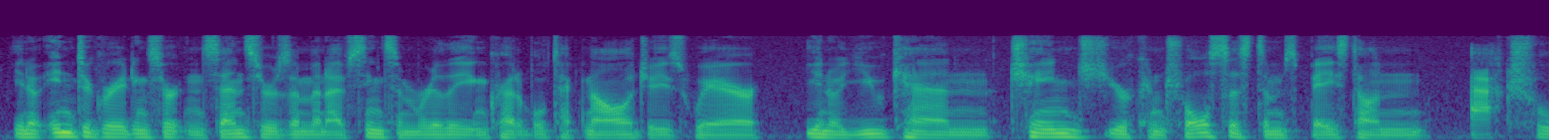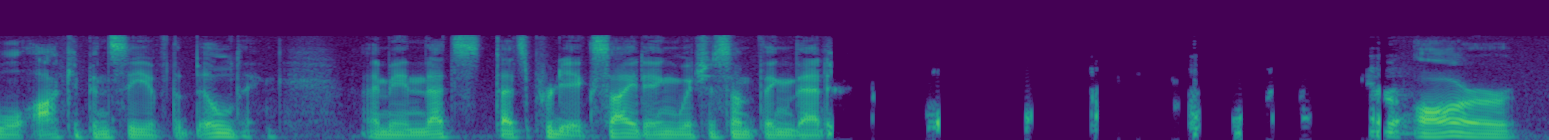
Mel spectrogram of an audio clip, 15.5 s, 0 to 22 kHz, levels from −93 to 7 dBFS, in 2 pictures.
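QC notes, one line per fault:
11.87–11.92 s, 12.36–12.48 s, 13.2–13.26 s, 13.68–14.82 s: other side's voice leaking through. A second voice sits behind the talker, mostly about 15 dB down, near 5 dB down at 12.36 s. This is likely residual loudspeaker echo. On the spectrogram it shows as faint, separate harmonic traces below 8 kHz.
11.91–14.71 s: speech suppressed in double talk. The talker's level dips in pieces, with the deepest drop around 40 dB, adding up to about 2 s. This is likely the echo canceller turning everything down while both sides speak. On the waveform the envelope shows sudden gouges, and on the spectrogram there are dark vertical gaps.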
